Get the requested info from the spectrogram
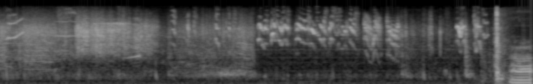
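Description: Glitch-style video transition sound effect marking a skip ahead in time: a hissing, crackly sweep for about two seconds, then a run of quick, high, squeaky chirps.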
